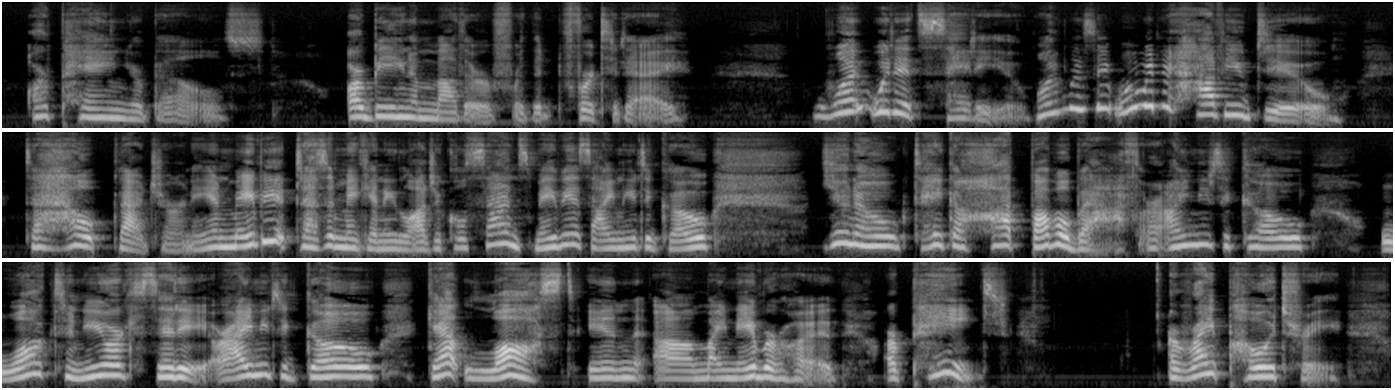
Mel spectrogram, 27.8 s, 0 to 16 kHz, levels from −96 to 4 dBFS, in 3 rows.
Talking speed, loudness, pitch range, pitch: 170 wpm, -26 LUFS, 220-285 Hz, 245 Hz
